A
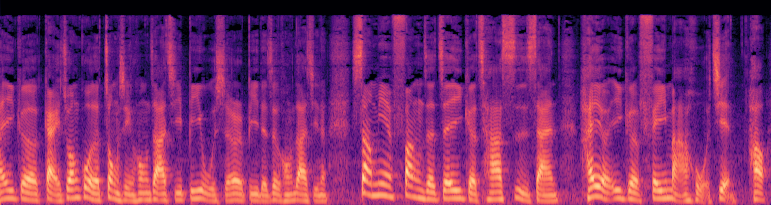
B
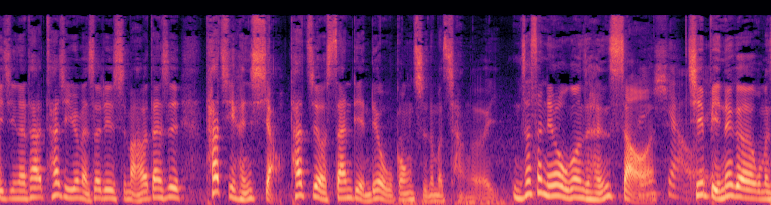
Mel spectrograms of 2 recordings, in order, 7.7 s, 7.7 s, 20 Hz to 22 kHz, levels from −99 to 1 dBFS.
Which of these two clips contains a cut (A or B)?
B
